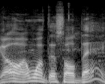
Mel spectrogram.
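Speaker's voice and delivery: ordinary talk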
